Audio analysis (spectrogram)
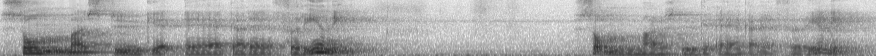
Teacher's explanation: in the middle part of the word, it's just kind of flat, flat, flat, flat, flat, and then rising at the end.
